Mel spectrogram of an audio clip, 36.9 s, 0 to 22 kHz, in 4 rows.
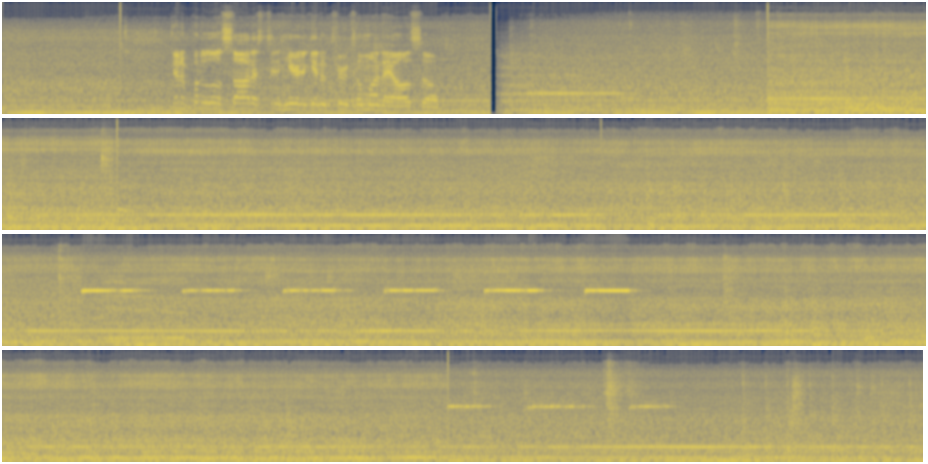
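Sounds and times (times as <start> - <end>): machine engine running under load: 6.0 - 36.9
reversing alarm beeps: 18.9 - 25.0, 32.2 - 35.0.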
